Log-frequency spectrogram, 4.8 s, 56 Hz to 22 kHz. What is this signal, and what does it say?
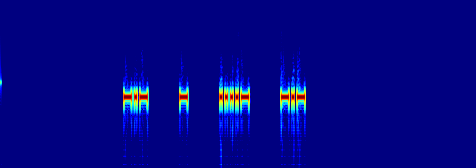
Morse code, heard as a keyed tone, about 45 wpm, spaced as for 21 wpm, 700 Hz. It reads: KT4K
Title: USA Call Signs - 4x Character Spacing - 45wpm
